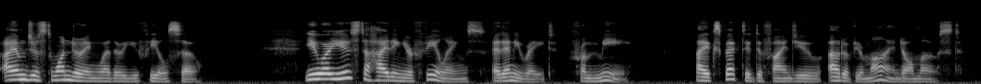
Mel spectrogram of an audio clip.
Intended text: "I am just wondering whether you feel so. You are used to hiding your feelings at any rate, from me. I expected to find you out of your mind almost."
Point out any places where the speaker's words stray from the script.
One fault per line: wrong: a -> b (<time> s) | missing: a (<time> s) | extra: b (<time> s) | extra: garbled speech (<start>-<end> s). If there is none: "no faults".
no faults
